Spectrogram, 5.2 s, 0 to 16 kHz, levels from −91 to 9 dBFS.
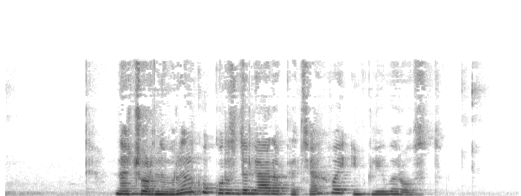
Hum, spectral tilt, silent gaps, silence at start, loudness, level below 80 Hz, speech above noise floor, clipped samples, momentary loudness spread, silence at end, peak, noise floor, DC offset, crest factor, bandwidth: none; -6.5 dB/octave; none; 1.15 s; -22 LUFS; -66 dBFS; 43 dB; under 0.1%; 11 LU; 0.95 s; -6 dBFS; -64 dBFS; under 0.1%; 16 dB; 11.5 kHz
